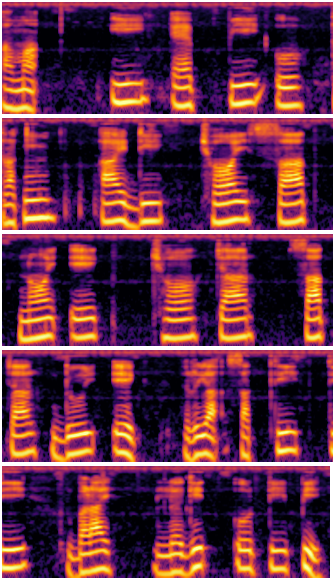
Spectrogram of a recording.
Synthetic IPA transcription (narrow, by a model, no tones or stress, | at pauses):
ɐmaʔ | i | epː | io | ʈɾakiŋ | ajɖi | t͡ʃʰɔjsat̪ | nɔjek̚ | t͡ʃʰɔ | t͡ʃaɾ | sat̪̚t͡ʃaɾd̪uj | ek̚ | ɾijaʔsat̪i | t̪i | bəɽaj | ləɡit̪̚ | oʈipi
